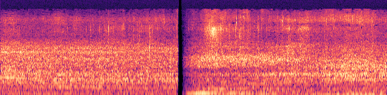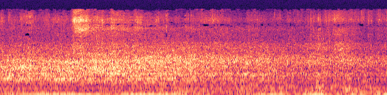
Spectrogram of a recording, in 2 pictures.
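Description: A TGV high-speed train running past as a steady rushing rumble, which cuts off abruptly about three seconds in. Then the low, steady engine drone of a diesel train approaching from a distance, slowly growing louder.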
